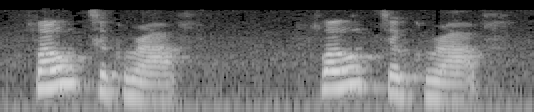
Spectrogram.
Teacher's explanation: the primary stress is on the first syllable and the secondary stress is on the third syllables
